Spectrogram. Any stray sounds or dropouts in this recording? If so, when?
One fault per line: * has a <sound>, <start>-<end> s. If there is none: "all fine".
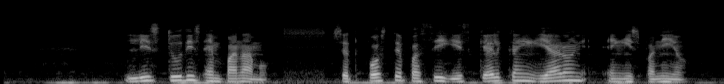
all fine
